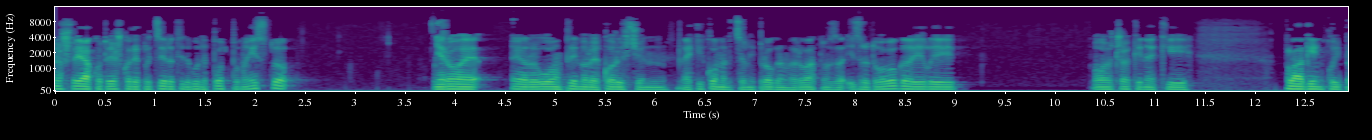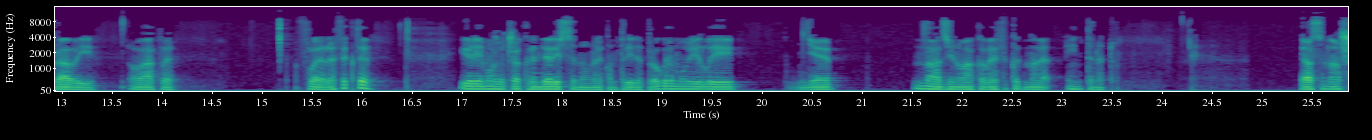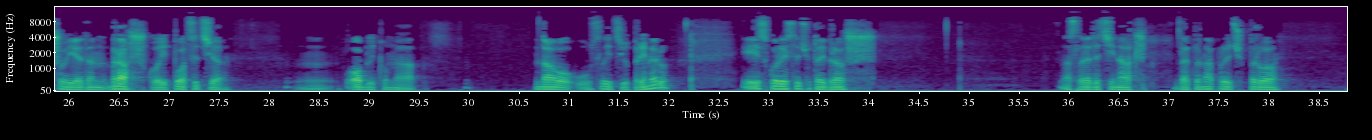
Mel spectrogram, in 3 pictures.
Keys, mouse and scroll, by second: 27.7 click, 36.9 click, 38.1 click.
